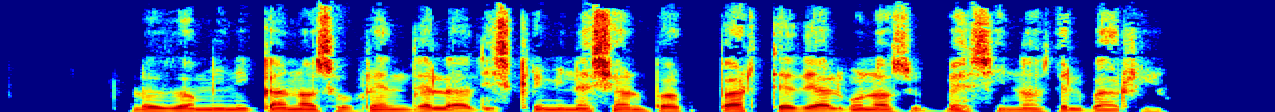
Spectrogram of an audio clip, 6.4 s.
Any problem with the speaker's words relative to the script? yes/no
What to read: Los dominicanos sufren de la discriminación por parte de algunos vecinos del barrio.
no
